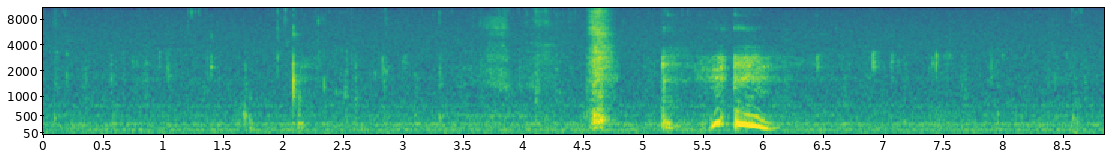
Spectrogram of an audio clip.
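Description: Close-miked chewing of corn on the cob, with soft wet mouth clicks. About halfway through there is a sudden sharp breath sound, then three short throat sounds that fall in pitch; these are the loudest part.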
